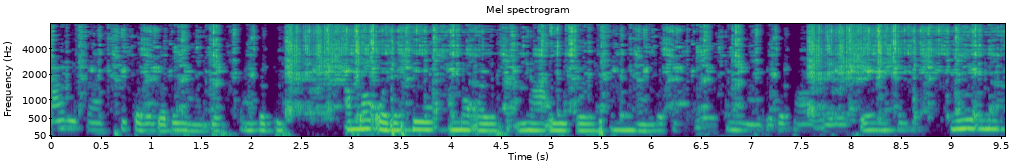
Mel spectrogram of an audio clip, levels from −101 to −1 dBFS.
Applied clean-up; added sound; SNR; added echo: classical method Wiener filter.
